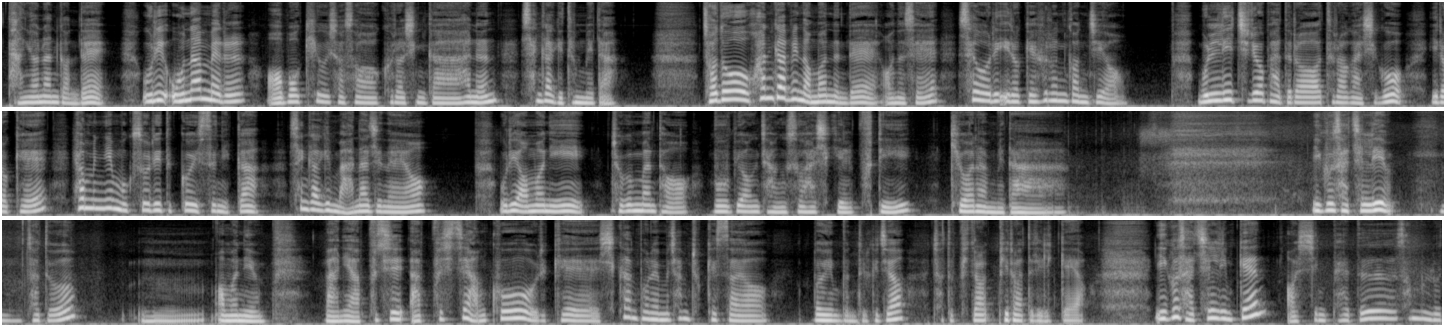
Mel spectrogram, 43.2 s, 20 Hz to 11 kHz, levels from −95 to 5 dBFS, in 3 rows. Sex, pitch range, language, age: female, 165-220 Hz, Korean, 50-69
